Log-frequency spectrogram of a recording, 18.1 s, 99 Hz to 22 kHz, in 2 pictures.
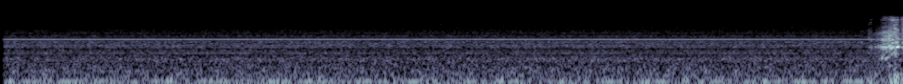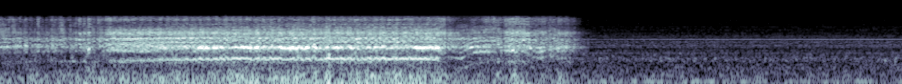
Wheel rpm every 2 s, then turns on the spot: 0, 0, 0, 0, 60, 110, 110, 30, 0.
none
